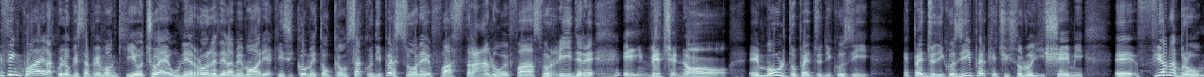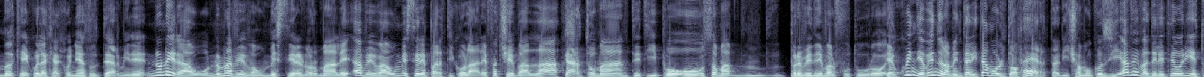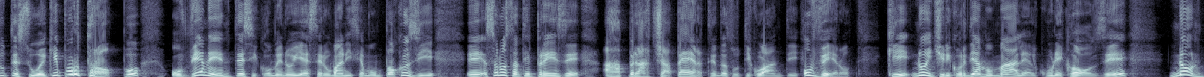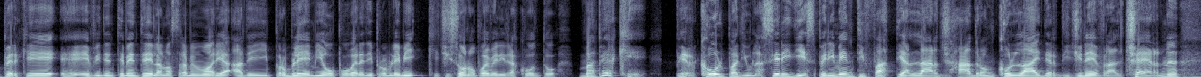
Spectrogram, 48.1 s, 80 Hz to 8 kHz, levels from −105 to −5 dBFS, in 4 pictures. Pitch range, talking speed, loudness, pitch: 130-175 Hz, 195 wpm, -22 LUFS, 145 Hz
